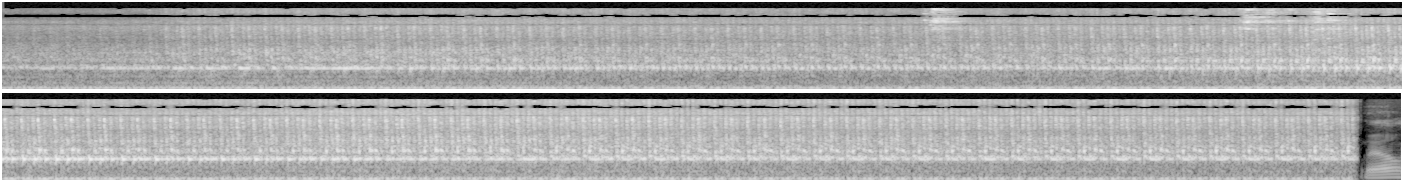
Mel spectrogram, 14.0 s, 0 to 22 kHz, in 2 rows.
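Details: TK Bedford crane truck with a replacement Perkins 6354 six-cylinder diesel, idle 20+ years, restarted after air was bled from the fuel lines: steady, even clatter at a settled idle with regular firing and no misses or knocks, a normal idle.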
